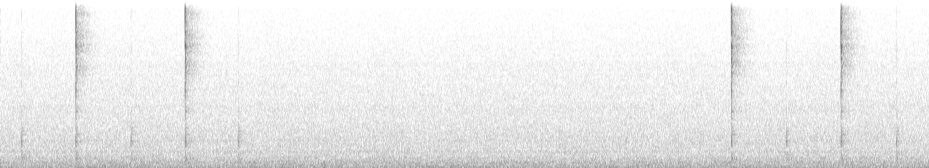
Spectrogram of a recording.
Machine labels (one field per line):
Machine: valve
